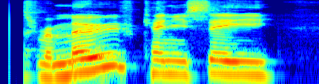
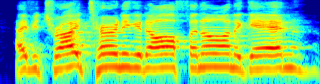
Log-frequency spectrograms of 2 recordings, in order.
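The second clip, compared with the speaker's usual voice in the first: a slightly higher Irish accent, a quick passing impression; Chris O'Dowd Irish accent; 5 semitones higher, 3 dB louder than usual. Streamer quoting the IT Crowd to viewers in an Irish accent. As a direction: throw in a quick, light Irish accent for the joke. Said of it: "Apologies to any Irish, um, listeners there for that accent".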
